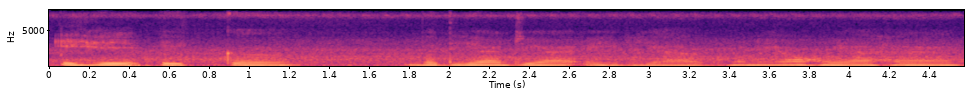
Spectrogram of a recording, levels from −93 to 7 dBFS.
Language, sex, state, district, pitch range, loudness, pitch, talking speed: Punjabi, female, Punjab, Kapurthala, 205-225 Hz, -16 LUFS, 210 Hz, 105 wpm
